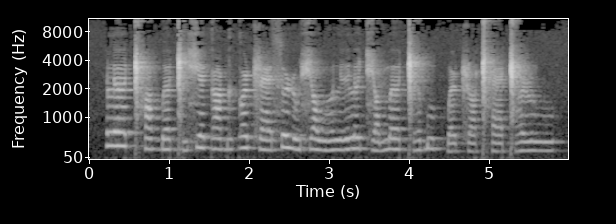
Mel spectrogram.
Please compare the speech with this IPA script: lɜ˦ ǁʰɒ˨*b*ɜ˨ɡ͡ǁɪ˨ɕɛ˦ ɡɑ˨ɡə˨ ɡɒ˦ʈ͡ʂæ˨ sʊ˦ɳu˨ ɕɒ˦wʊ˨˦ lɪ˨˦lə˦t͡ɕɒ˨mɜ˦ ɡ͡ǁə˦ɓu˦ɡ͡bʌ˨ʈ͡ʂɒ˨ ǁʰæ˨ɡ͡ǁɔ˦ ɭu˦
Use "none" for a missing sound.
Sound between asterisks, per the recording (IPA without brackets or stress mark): ɡ͡b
